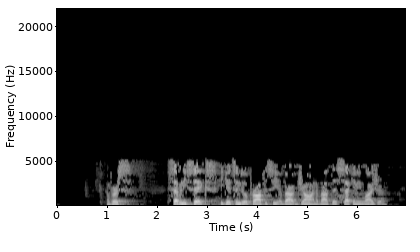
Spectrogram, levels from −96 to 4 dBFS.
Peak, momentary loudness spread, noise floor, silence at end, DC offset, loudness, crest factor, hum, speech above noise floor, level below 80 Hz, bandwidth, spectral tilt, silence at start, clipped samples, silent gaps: -6 dBFS; 14 LU; -71 dBFS; 0.4 s; under 0.1%; -26 LUFS; 20 dB; none; 46 dB; -58 dBFS; 5.4 kHz; -4 dB/octave; 1 s; under 0.1%; none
